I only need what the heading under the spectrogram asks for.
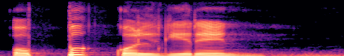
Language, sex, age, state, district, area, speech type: Tamil, female, 18-30, Tamil Nadu, Krishnagiri, rural, read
